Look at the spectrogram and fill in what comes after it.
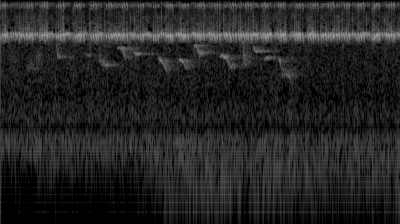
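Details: Meadow grasshoppers give a loud, continuous, piercing high trill with a fainter upper hiss, while short falling bird whistles repeat in the background over the first four seconds.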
